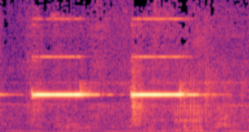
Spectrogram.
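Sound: smoke alarm beeping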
